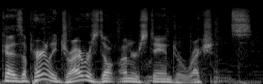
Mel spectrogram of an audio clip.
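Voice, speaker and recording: A man with a hoarse voice co-hosts a podcast and talks over beers in a loose, rambling way. He laughs often and sits at a middle pitch. Faint music plays under him. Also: big pitch swings, brisk. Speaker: podcast co-host. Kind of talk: casual chat over beers.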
